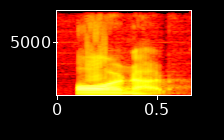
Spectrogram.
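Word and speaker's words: honour: ই time time তারপর অনার অনার এইচ উচ্চারণ হবে না আওয়ার ও ইউ আর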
